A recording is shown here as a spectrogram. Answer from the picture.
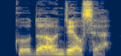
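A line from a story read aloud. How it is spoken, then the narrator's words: Groaning. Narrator (Russian): простонал Легба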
